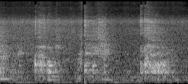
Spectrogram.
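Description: Diced potatoes sizzle steadily in a hot pan while a utensil stirs and scrapes through them in a couple of quick passes.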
